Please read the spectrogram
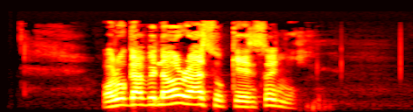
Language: Ganda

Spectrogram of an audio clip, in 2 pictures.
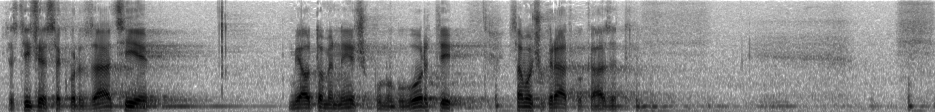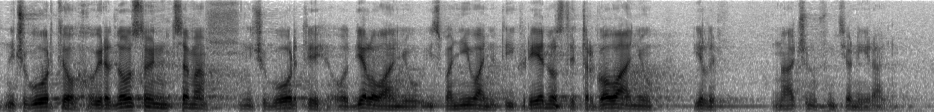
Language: Croatian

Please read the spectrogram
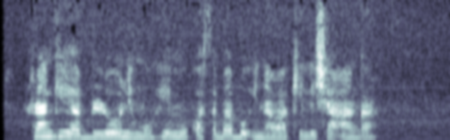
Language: Swahili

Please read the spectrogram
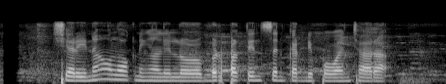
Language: Sundanese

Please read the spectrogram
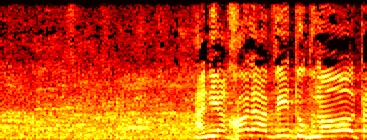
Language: Hebrew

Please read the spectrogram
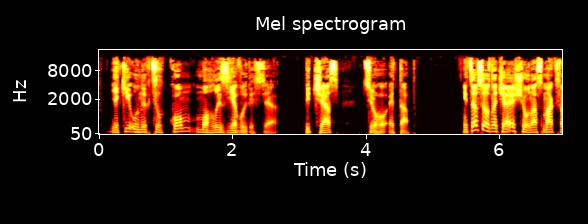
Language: Ukrainian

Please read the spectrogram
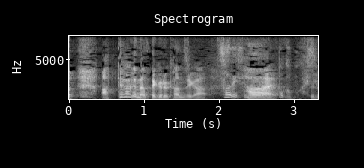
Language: Japanese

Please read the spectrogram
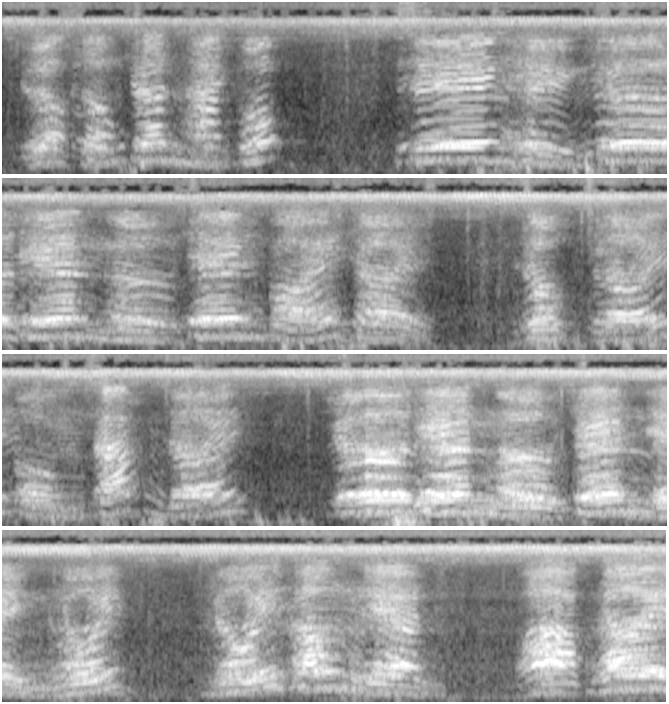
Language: Vietnamese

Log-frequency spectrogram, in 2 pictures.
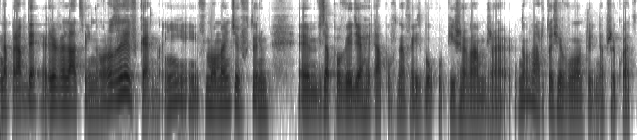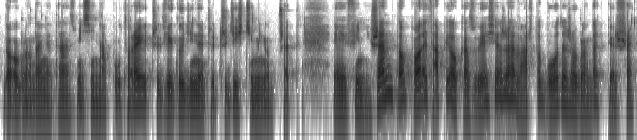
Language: Polish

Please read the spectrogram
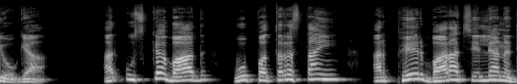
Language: Haryanvi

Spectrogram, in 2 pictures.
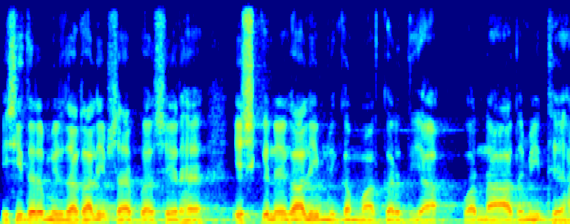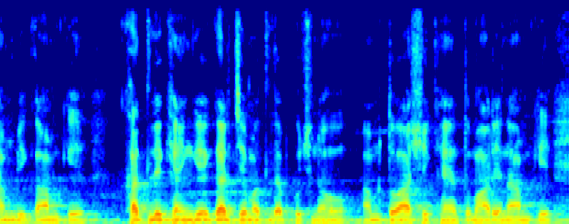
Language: Urdu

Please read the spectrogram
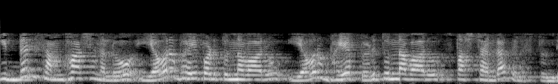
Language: Telugu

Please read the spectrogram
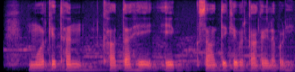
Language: Chhattisgarhi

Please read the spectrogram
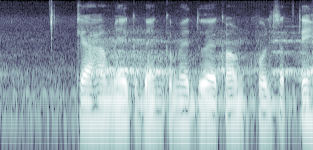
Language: Hindi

